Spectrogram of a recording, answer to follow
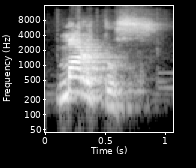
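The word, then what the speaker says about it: μάρτυς: da judicialmente o generalmente, deriva del término que se pronuncia martus, en castellano, mártir, o sea, un creyente abnegado.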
